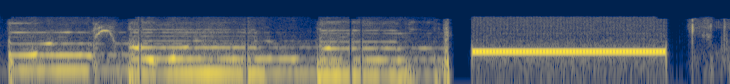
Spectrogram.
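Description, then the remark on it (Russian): While a phone call is being transferred to a director, a few seconds of tinny, tonal hold-style music give way to a single loud, steady telephone ringing tone lasting about a second and a half, followed by brief faint clicks. “Я сейчас вас переключу на директор России.”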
